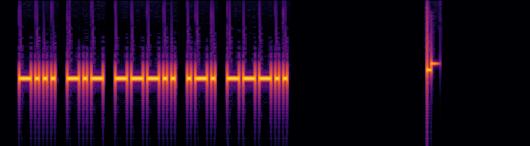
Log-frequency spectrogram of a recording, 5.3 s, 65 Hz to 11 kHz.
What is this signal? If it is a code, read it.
Morse code, heard as a keyed tone, about 30 wpm, 700 Hz. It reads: BK8R8
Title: Code Groups - 5 Letter:Numbers - 30wpm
